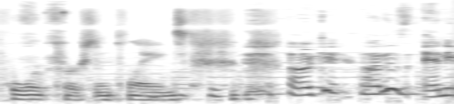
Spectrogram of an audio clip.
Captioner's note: chuckles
